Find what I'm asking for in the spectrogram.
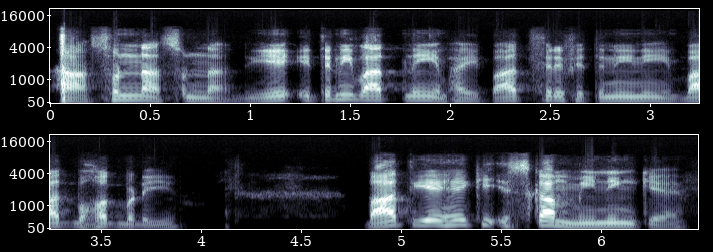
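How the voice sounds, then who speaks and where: A man's voice: medium pitch, expressive, brisk, no echo, dull audio. A man teaching a math class, questioning students directly and repeating key phrases, mixing English math terms into his explanation.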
